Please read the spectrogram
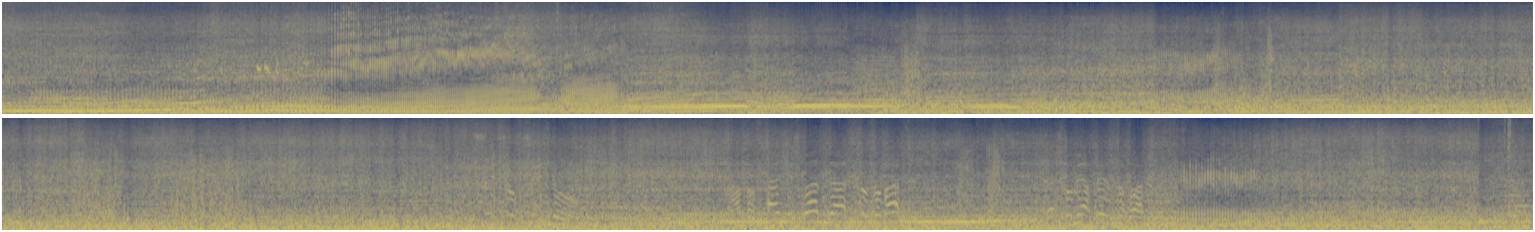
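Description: Enduro dirt bike engine revving up and down through the gears as it pulls away, then running steadily at road speed, with other motorcycle and quad engines alongside and wind rushing on the microphone.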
